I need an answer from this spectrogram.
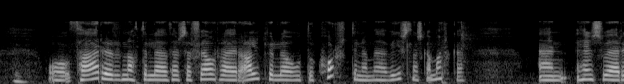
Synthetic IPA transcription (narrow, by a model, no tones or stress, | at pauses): ɔɣθaɾɛɾʏnaht̪ʏɾlɛːɣaθɛsːaɾ̥fjaːwr̥aðɛɾʔa̰lcʏlɛɣaut̪ʏɾkʰɔr̥t̪ʏnamɛðavɪist̪ɛnskamar̥ka | ɛnɦejnsvɛðaɾ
